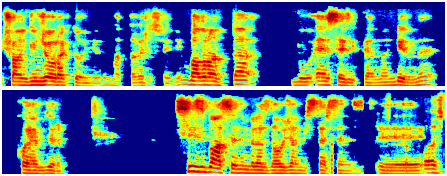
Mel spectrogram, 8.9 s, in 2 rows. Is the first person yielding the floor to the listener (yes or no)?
no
